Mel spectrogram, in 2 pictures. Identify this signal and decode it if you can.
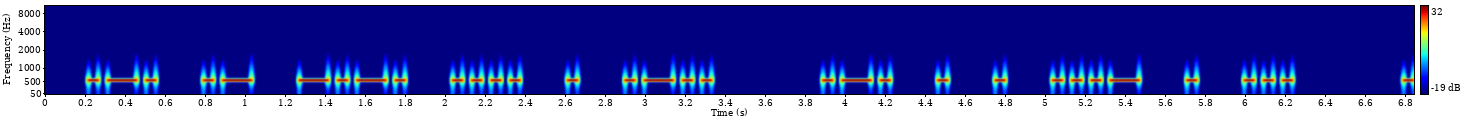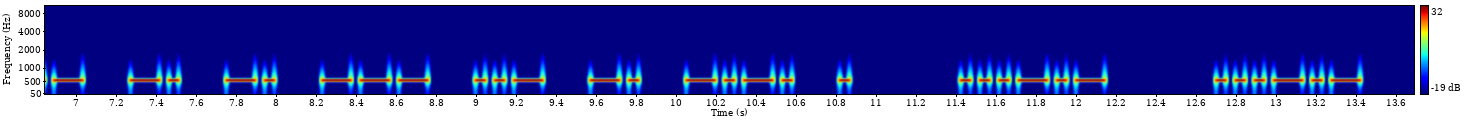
Morse code, heard as a keyed tone, about 25 wpm, spaced as for 20 wpm, 550 Hz. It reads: RACHEL REEVES ANNOUNCE <SK> <SK>
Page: news-headlines-in-morse-code-at-20-wpm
